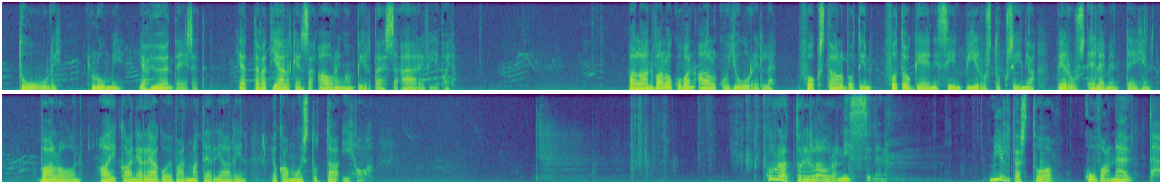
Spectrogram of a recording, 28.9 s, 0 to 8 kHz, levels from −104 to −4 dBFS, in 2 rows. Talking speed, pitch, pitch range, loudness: 65 wpm, 150 Hz, 135-165 Hz, -20 LUFS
